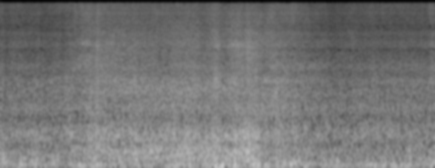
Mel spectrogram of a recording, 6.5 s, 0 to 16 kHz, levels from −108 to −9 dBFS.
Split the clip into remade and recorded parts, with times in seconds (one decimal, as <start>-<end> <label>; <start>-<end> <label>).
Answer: 0.0-0.8 recorded; 0.8-1.5 remade; 1.5-3.4 recorded; 3.4-4.2 remade; 4.2-6.5 recorded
